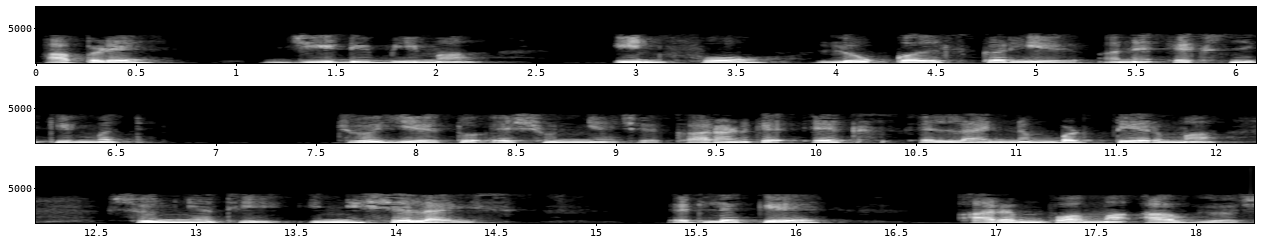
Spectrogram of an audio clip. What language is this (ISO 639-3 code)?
guj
